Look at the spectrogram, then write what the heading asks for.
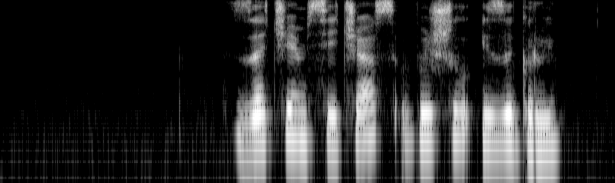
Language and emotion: Russian, neutral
